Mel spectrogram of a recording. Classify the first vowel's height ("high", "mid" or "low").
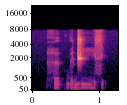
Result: mid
